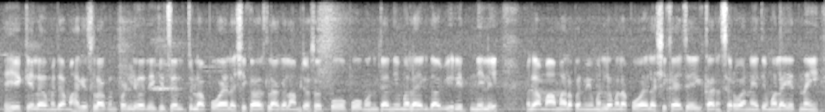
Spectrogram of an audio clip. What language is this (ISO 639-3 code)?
mar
